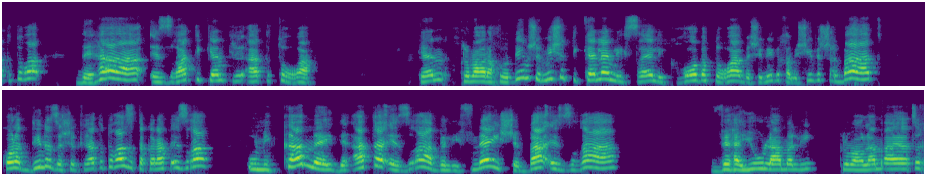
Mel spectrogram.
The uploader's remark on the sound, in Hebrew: השיעור הועבר והוקלט בזום. בישוב עלי.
